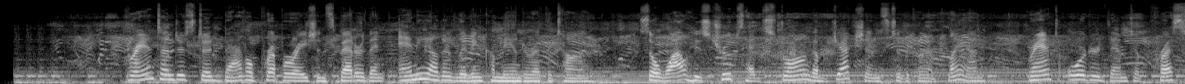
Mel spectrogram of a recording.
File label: english american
